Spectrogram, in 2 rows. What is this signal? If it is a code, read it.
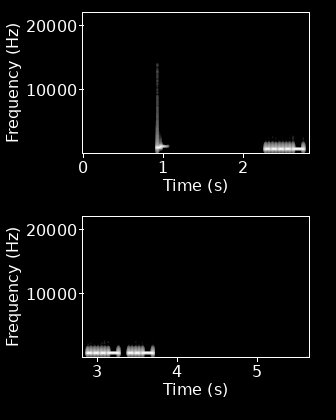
Morse code, heard as a keyed tone, about 28 wpm, 700 Hz. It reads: 4VU
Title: All Cut Numbers - 3-Digit 28wpm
